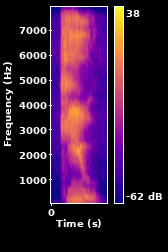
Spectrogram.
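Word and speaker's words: cue: का साउंड है क, और यू ई ये दोनों मिलाकर हमें यू पढ़ना है, इसमें ई को नहीं पढ़ना है। ई साइलेंट रहेगा लेकिन लिखा जरूर जाएगा। इसके स्पेलिंग्स में ई लिखा जाएगा लेकिन पढ़ा नहीं जाएगा। ये हो गया क्यू।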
